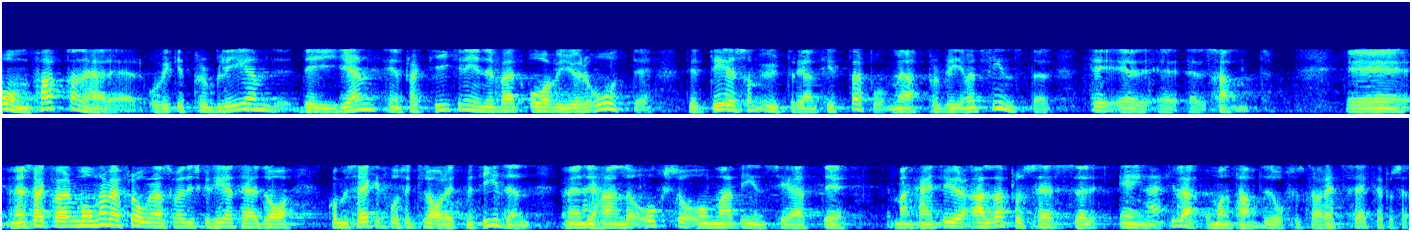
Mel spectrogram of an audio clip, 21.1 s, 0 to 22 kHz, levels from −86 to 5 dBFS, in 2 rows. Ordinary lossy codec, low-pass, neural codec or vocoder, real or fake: AAC, 16 kbps; 7.2 kHz; none; real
